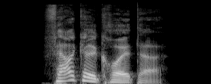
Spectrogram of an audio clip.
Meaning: nominative genitive accusative plural of Ferkelkraut
- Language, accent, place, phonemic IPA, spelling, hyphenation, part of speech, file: German, Germany, Berlin, /ˈfɛʁkl̩ˌkʁɔɪ̯tɐ/, Ferkelkräuter, Fer‧kel‧kräu‧ter, noun, De-Ferkelkräuter.ogg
